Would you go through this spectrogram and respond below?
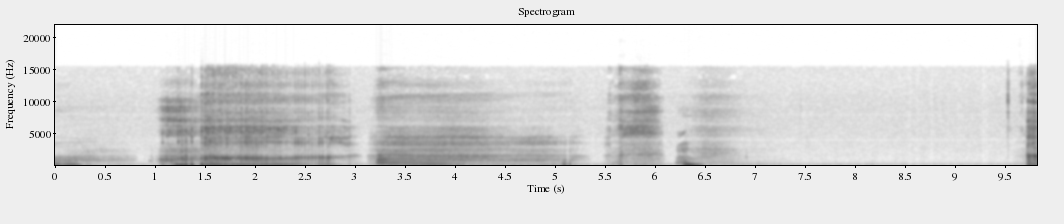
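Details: Snoring during sleep: rough, rattling snores on the in-breath, followed by short whistling and squeaky nasal sounds on the out-breath.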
